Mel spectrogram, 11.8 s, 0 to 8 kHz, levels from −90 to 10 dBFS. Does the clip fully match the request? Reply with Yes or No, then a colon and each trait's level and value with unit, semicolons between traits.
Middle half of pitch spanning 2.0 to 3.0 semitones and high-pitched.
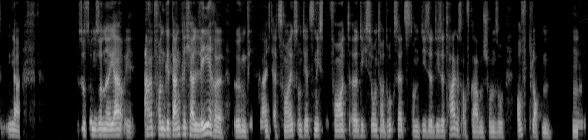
No: average, 2.7 semitones; low, 110 Hz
